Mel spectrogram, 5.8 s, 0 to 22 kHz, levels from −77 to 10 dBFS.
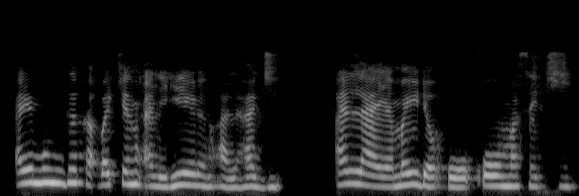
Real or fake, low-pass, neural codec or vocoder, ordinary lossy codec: fake; 7.2 kHz; codec, 16 kHz, 2 kbps, FreqCodec, larger model; none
